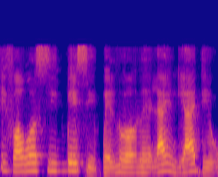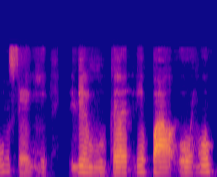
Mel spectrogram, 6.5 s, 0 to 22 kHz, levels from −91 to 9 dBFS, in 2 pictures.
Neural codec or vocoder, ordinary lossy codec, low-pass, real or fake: codec, 16 kHz in and 24 kHz out, 0.6 kbps, FireRedTTS-2 codec; none; 7.2 kHz; fake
